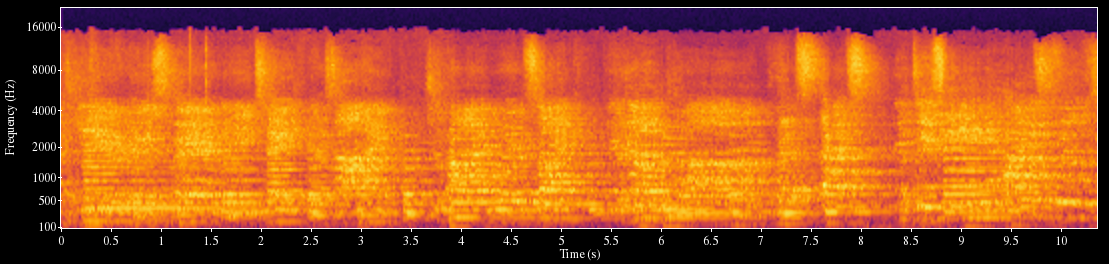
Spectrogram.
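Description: A mixed ensemble of men's and women's voices singing a song together, the notes changing quickly in short sung phrases.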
